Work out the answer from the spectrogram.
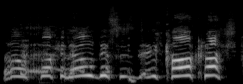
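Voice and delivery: high-pitched, slowing, cracked up at the mess; helpless exasperation. Real, not acted. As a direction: wail it, beaten by your own silliness. Helpless after the failed impression.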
